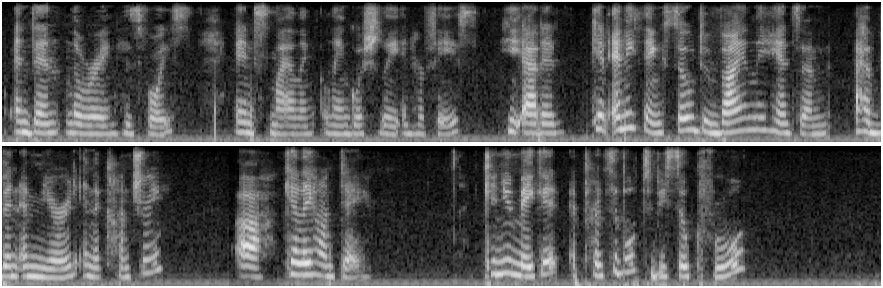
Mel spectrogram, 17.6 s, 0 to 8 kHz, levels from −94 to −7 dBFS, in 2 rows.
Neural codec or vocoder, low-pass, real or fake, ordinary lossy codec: none; 7.2 kHz; real; Opus, 32 kbps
